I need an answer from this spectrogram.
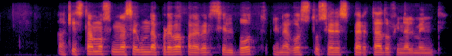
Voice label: Voice message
